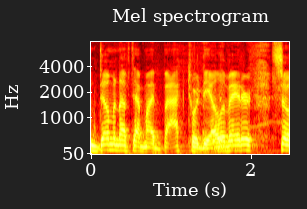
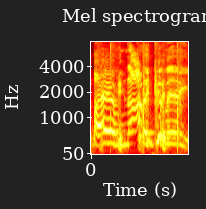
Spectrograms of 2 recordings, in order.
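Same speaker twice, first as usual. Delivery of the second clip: high, indignant movie-quote outburst; mock indignation; 12 semitones higher than usual. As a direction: protest it in a high, mock-outraged voice. Quoting Star Wars in indignation.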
